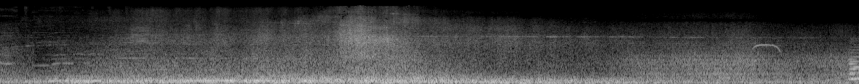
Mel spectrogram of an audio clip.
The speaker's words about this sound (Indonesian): oke siap-siap ya teman Nusantara kita bakalan terbang ke Banda Aceh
